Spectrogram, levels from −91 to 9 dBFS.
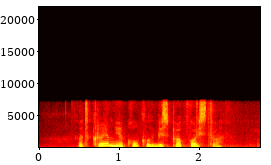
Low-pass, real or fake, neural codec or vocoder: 7.2 kHz; fake; codec, 16 kHz in and 24 kHz out, 0.8 kbps, FocalCodec, streaming, 65536 codes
